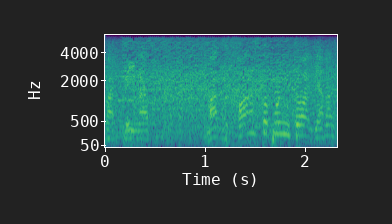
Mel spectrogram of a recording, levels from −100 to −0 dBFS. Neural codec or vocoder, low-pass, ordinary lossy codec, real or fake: vocoder, 44.1 kHz, 128 mel bands, Pupu-Vocoder; 5.4 kHz; Opus, 16 kbps; fake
